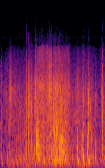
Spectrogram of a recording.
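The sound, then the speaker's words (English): Horses gallop at breakneck speed through a gap in fencing, with a posse of riders in pursuit, heard as rapid, rhythmic thudding hoofbeats under a loud rumbling wash of noise. “Frank and Jesse gallop through a gap in some fencing at breakneck speed, followed shortly after by a posse of men in pursuit.”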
